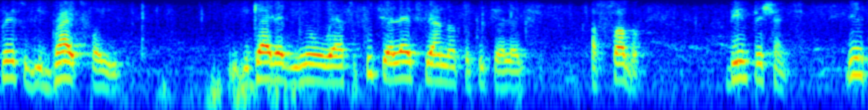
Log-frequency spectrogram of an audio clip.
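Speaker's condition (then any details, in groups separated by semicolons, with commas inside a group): No condition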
